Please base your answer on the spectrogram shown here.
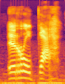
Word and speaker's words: Eropa: Eropa.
